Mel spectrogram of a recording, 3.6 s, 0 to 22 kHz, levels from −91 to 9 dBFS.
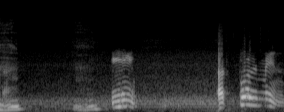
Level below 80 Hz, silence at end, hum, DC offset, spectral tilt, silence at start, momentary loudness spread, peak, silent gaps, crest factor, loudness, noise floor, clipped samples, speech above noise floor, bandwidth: -58 dBFS; 0 s; none; under 0.1%; -9 dB/octave; 0 s; 23 LU; -12 dBFS; none; 20 dB; -29 LUFS; -54 dBFS; under 0.1%; 26 dB; 5.2 kHz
